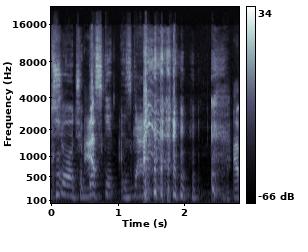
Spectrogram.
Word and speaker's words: Trubisky: Yeah, I'm not sure Trubisky has got it. I pronounced his last name right, yeah.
